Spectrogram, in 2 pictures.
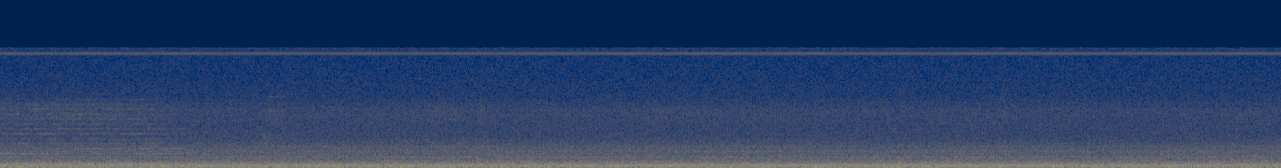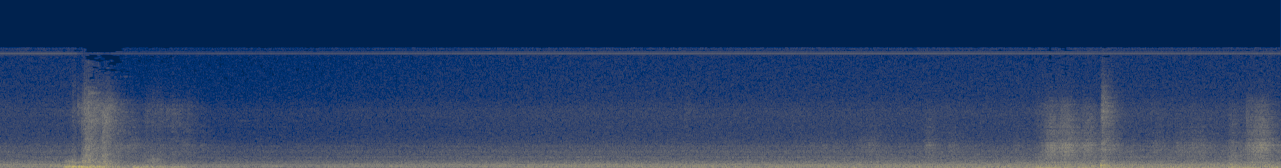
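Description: Suburban train heard from its vestibule, humming steadily while standing. About halfway there is a loud, brief hiss and thud, typical of the doors shutting. A lower tone then joins the hum as the train sets off, and a few wheel knocks come near the end.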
